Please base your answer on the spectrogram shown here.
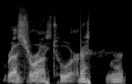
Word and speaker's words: restaurateur: Well, I'll have to admit that on SBTV we said that it said it the same way, restaurateur. And I have a feeling, I've never asked my current restaurant, how do you say it? Restaurateurs, how they pronounce it. But some of my other friends in the past have always pronounced it the incorrect way. With the N, yeah.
